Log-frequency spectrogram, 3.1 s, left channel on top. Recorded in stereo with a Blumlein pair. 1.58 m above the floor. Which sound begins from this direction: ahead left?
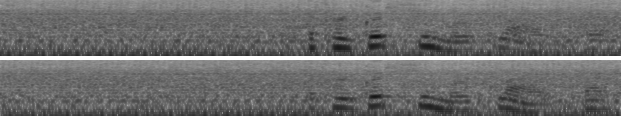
A woman speaking, at 1.5 s.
